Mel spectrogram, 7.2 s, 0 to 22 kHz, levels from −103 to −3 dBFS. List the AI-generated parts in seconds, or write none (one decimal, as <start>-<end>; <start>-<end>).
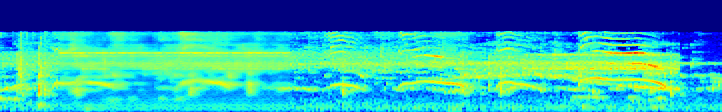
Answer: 0.6-2.9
